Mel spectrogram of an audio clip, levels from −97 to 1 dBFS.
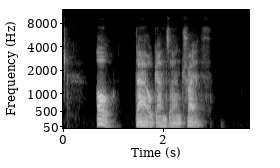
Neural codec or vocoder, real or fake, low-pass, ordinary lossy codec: none; real; 7.2 kHz; Opus, 24 kbps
